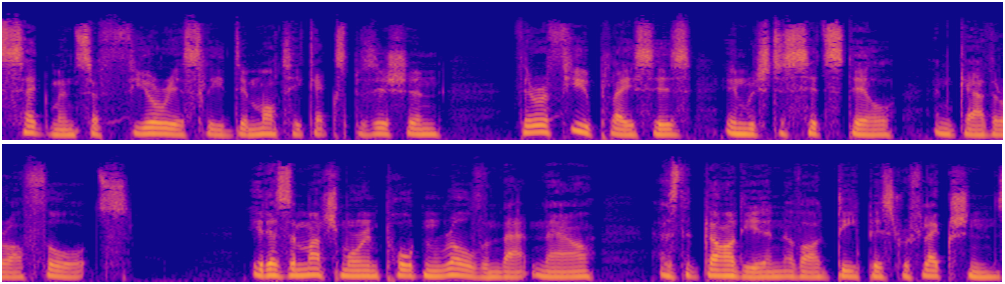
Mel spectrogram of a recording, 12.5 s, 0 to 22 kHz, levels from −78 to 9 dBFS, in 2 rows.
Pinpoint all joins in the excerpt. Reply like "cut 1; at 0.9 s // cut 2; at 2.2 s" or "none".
cut 1; at 7.7 s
